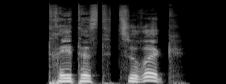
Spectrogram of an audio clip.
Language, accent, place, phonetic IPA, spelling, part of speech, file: German, Germany, Berlin, [ˌtʁeːtəst t͡suˈʁʏk], tretest zurück, verb, De-tretest zurück.ogg
- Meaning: second-person singular subjunctive I of zurücktreten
